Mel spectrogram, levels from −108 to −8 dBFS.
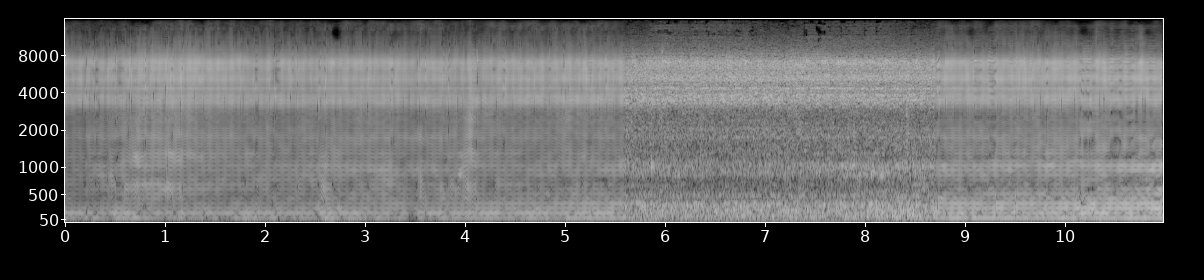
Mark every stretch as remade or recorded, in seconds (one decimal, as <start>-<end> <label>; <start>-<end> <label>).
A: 0.0-5.6 remade; 5.6-8.7 recorded; 8.7-11.0 remade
